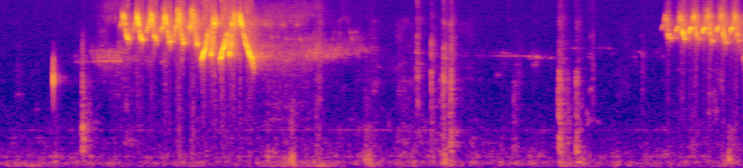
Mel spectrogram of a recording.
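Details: Chestnut-sided warbler (Setophaga pensylvanica), song.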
